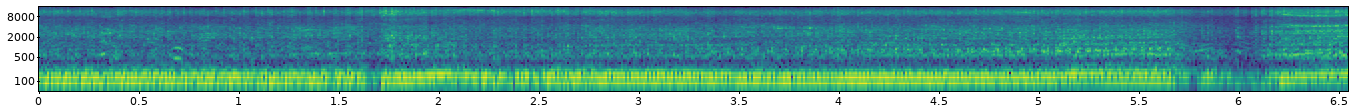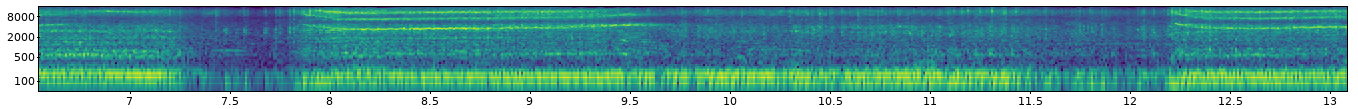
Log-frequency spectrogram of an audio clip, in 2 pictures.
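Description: An off-road buggy's engine revs hard and roars as it climbs over rocks.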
